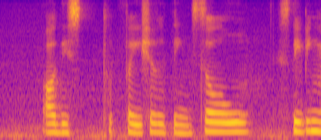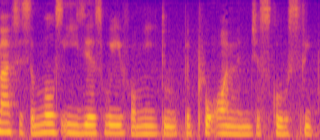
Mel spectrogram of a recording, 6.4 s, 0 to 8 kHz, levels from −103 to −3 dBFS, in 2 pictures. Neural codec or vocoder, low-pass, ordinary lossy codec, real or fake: codec, 16 kHz, 0.8 kbps, ZipCodec; none; none; fake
